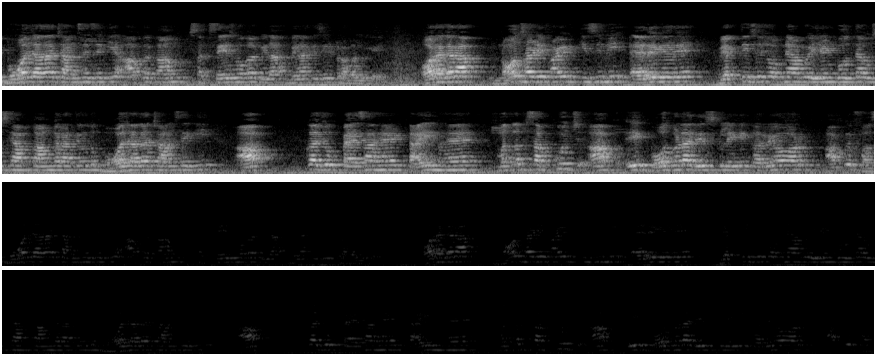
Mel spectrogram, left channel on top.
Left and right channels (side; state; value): right; quieter; 39.5 dB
